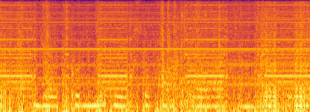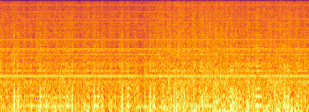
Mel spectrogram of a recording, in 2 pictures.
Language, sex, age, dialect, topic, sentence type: Hindi, female, 60-100, Marwari Dhudhari, agriculture, statement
